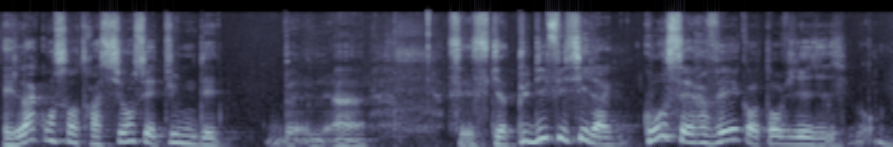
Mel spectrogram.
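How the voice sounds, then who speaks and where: Over noticeable background noise, a woman with fairly low pitch speaks at a moderate pace with very wide pitch swings. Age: 80s+. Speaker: psychotherapist, discussion group leader. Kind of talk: interview.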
